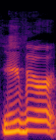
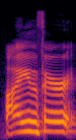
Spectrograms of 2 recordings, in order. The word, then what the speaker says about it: either: So you might hear a couple of different pronunciations of these words. I used either and neither. You might also hear either and neither. Both are used.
